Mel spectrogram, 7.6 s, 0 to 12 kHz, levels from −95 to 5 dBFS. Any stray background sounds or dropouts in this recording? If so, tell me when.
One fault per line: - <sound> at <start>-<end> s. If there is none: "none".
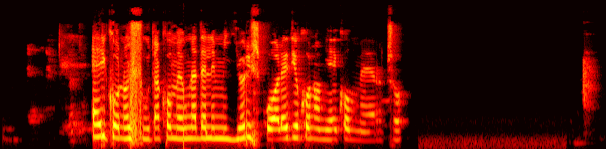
none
